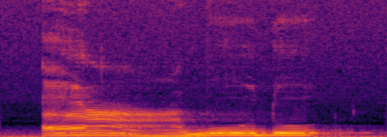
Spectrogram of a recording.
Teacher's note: Ain itu dia mengalir suaranya sedikit. Karena huruf ain dia punya sifat namanya tawassud, mengalir sedikit.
